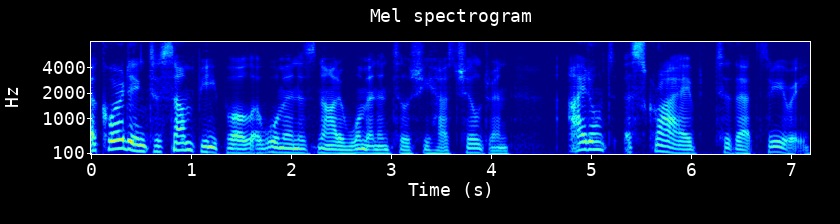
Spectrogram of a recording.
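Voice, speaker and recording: A woman with an Arabic accent speaks at a moderate pace in a very deep, low voice with very wide pitch swings. The recording is very clean, with a silent background. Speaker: podcast host. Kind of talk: personal spoken journal monologue.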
